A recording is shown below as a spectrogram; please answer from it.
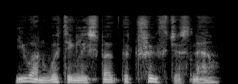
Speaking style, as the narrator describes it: she said

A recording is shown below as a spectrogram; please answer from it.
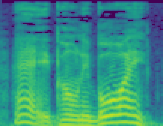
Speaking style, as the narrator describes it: he said sleepily

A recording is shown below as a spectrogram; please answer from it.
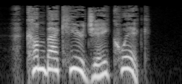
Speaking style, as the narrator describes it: Daisy suddenly cried out

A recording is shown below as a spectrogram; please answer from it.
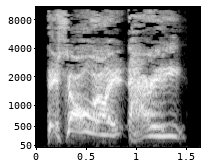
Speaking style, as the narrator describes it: bellowed Hagrid, now thrown flat onto his back by the surge of speed

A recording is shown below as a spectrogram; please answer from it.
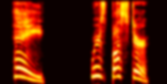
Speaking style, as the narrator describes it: called out

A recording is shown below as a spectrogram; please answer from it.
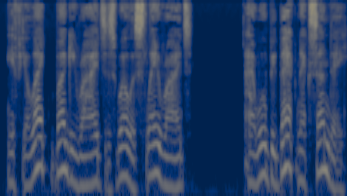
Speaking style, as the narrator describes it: he said

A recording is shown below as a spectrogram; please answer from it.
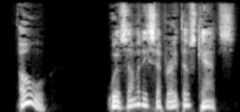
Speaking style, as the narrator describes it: pleaded Stella, shudderingly

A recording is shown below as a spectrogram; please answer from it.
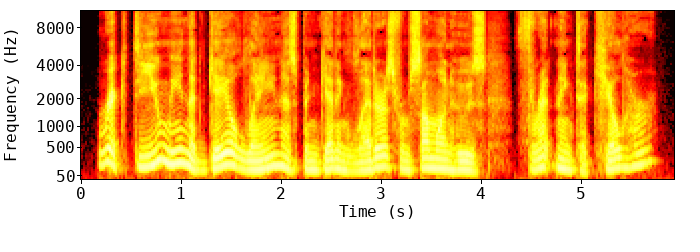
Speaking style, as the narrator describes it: I asked

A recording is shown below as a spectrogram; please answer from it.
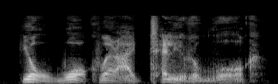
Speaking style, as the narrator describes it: Olaf growled

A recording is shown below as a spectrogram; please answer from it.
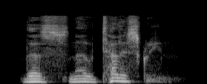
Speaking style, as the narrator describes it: he could not help murmuring

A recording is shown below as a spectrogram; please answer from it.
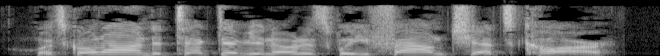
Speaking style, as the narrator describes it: Joe called out to him

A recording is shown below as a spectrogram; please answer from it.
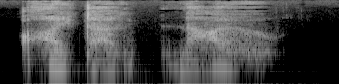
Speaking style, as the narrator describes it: Matilda whispered back

